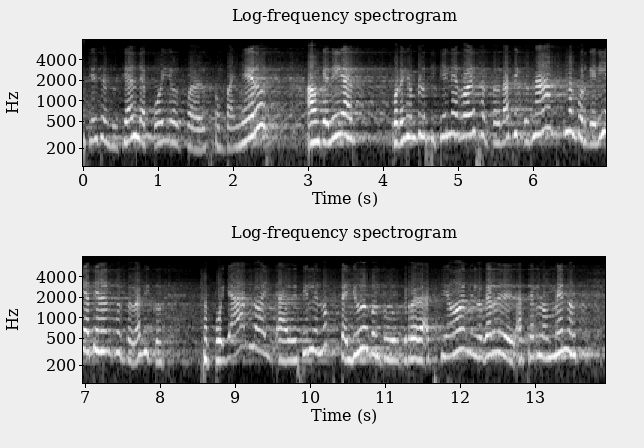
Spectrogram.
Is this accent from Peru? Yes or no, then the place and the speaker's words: no; Tuxtla Gutiérrez, Chiapas, Mexico; somos de aquí, somos de Tuxtla, somos de Chiapas, somos de México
